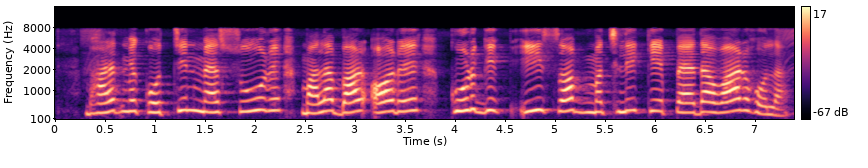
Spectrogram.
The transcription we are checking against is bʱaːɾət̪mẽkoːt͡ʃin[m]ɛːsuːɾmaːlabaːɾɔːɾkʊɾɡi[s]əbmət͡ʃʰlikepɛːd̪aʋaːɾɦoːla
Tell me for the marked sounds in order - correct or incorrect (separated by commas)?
correct, correct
